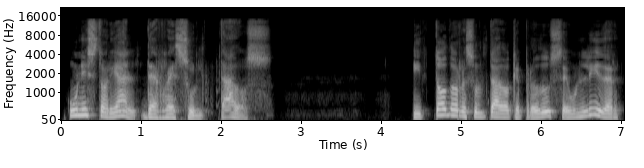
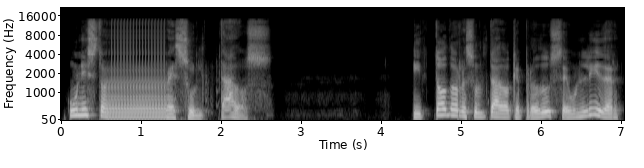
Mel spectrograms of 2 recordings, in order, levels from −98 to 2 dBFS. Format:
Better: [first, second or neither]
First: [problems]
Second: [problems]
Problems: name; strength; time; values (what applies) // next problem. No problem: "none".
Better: first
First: none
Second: audio freezing; at 0.5 s for 0.5 s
